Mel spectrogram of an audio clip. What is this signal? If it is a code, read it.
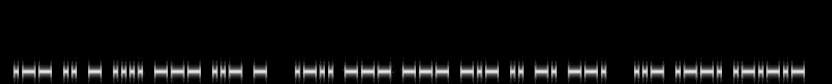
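Morse code, heard as a keyed tone, about 29 wpm, 600 Hz. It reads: WITHOUT LOOKING UP.
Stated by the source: Morse code at 29 wpm, sending Ken Follett's novel Never in English, from CW med Gnister.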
